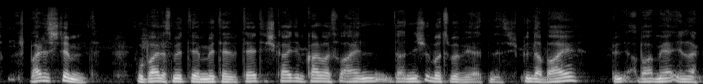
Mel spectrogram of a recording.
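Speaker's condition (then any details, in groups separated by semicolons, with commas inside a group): Parkinson's disease; speech therapy trains facial muscles against freezing face and speech against decline, going well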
